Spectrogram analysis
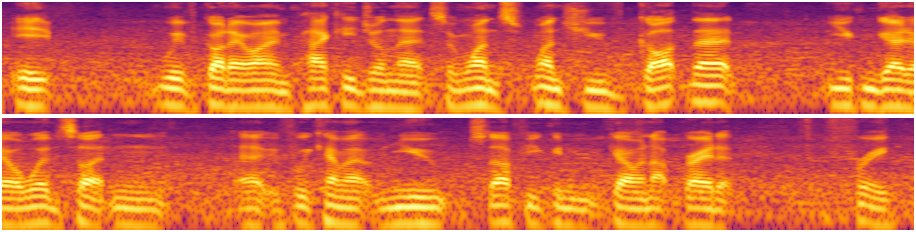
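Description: A man's voice: fairly low pitch, little pitch movement, moderate pace, crowd noise. A middle-aged man, a company managing director, explaining his products into a handheld mic at a trade show booth, with frequent restarts. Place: busy exhibition hall booth. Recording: noisy trade show floor.

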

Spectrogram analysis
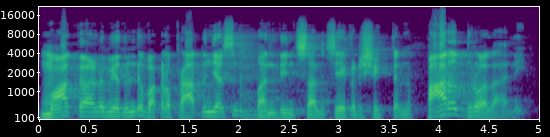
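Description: A man's voice: mid-range voice, fairly quick, sharp tone. A male preacher giving a sermon, emphatic, putting questions to the congregation and repeating key words. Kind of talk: sermon teaching on prayer. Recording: long hall reverb.

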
